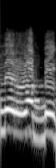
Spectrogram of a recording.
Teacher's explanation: لام اور را میں جو ادغام ہوگا وہ بلا غنہ ہوگا، یعنی غنہ کے بغیر ہوگا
